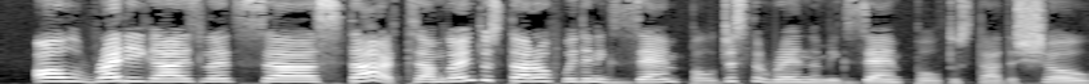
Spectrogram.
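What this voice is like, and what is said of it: Usual voice. Nothing is said of it.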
